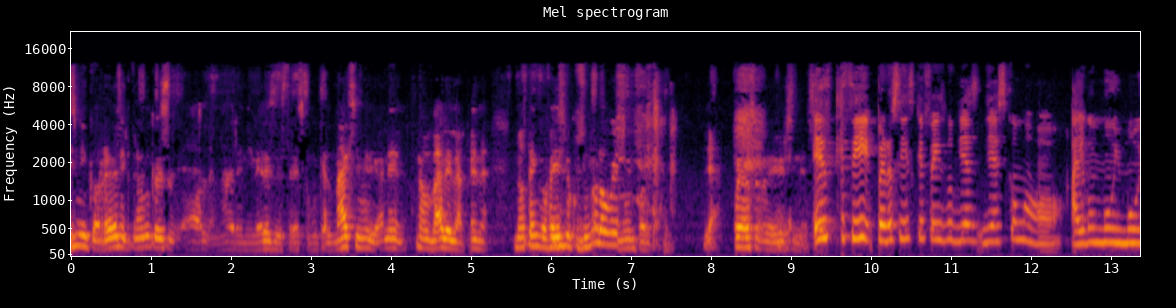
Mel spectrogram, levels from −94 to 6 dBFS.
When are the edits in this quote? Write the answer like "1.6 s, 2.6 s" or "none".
6.8 s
